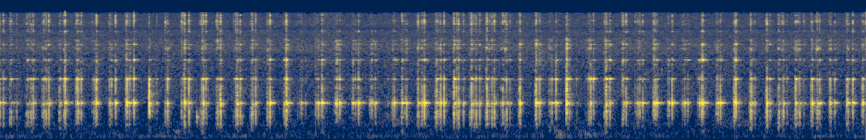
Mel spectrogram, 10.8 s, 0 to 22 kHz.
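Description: Fingernails tap quickly on the sides of a small clear glass pot filled with soil and a cactus, held in both hands. A fast, steady run of light, dry clinks, each with a brief ring near 1 kHz and a faint bright edge, continues without pause.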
